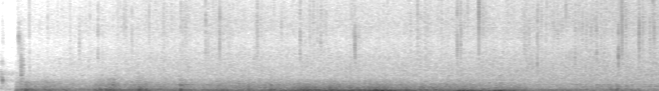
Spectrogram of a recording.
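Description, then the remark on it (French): Steady rain pours down continuously, a dense hiss with scattered drips, while deep thunder rumbles low underneath and swells briefly midway. No voices are present. “Cela faisait plusieurs semaines maintenant que la pluie tombait sans discontinuer, ou presque.”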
